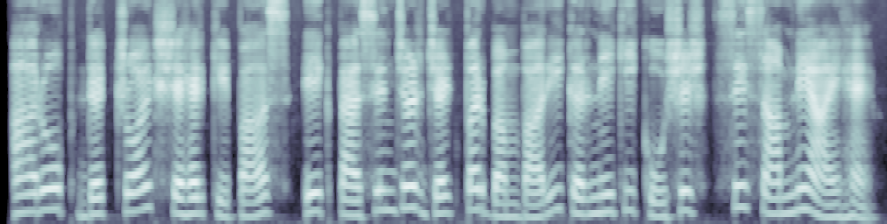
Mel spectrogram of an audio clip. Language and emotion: Hindi, neutral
